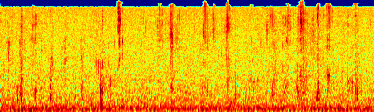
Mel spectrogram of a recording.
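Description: A person chewing fried beef close to the microphone, with small sharp mouth clicks scattered throughout, over a faint steady low hum.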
